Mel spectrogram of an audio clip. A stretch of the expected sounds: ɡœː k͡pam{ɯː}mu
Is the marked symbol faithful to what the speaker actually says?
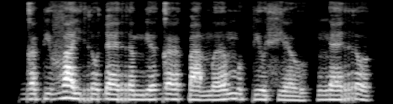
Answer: no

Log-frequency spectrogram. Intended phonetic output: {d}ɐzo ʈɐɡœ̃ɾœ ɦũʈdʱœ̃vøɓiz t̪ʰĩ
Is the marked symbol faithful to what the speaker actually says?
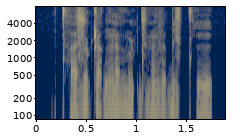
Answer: no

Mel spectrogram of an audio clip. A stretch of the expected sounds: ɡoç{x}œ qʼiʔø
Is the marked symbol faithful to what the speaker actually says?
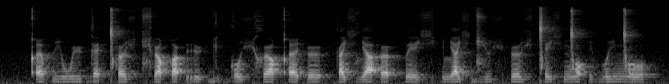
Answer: yes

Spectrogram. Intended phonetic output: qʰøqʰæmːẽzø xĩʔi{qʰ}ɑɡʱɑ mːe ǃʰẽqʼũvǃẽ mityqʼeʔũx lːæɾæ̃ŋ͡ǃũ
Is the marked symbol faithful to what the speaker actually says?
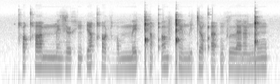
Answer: yes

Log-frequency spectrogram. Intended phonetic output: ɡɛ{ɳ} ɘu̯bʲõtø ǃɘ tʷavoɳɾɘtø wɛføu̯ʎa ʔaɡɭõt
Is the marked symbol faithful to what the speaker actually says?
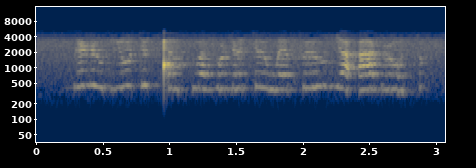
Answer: yes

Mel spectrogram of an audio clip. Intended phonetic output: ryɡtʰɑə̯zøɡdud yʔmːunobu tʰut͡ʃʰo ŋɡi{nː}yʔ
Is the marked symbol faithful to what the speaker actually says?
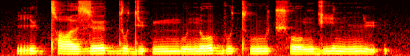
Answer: yes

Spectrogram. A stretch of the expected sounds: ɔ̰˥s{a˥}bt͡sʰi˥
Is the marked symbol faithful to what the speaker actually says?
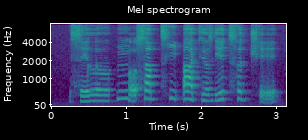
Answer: yes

